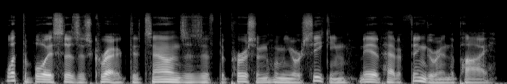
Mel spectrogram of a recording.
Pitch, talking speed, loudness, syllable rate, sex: 100 Hz, 295 wpm, -20 LUFS, 6.1 syllables/s, male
